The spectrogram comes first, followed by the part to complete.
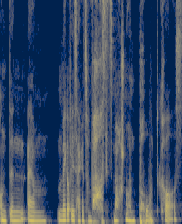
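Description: Fairly low, somewhat breathy female voice of dark, mellow tone, dry and close with no echo. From Zürich, Switzerland. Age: 20s. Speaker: podcast co-host. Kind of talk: casual chat. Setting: home kitchen.

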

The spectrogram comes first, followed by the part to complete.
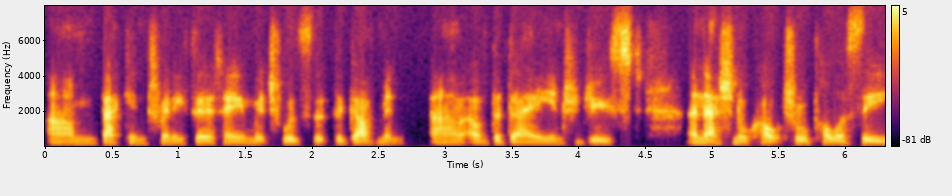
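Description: An Australian accent from a woman, at a moderate pace. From Queensland, Australia. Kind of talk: interview. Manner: hesitant, many fillers.

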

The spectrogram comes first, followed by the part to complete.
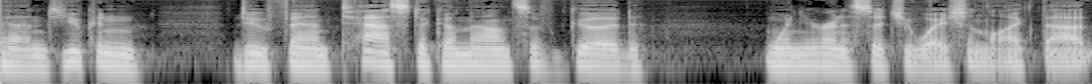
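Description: An ordinary speaking voice with an American accent, moderate pace, ordinary pitch variation and very even loudness, dry, close sound with no echo, quiet background. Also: man, medium pitch for a man. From Northern California. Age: 60s. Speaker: retired English teacher and volunteer reader. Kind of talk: interview.

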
